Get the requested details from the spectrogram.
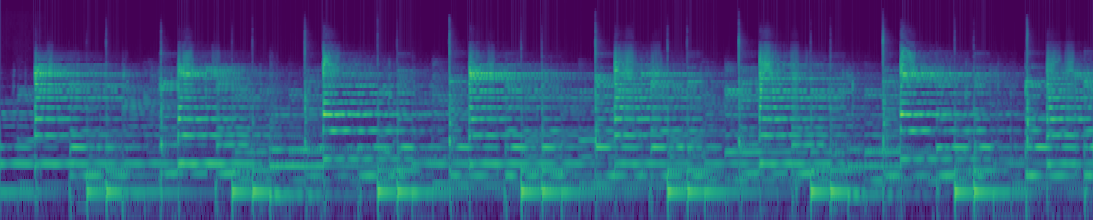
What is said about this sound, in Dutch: Ja, een hele mooie cover, echt. Als je hoort hoe hij dit gedaan heeft, is fantastisch.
